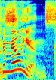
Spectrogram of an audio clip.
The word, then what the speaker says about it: chameleon: Chameleon. It's got a long E.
